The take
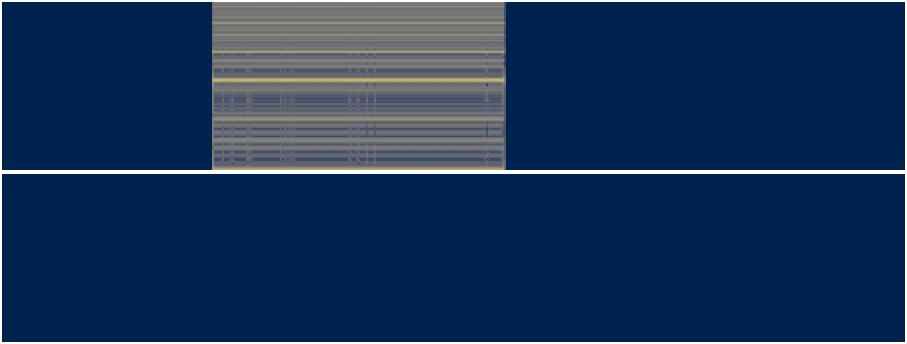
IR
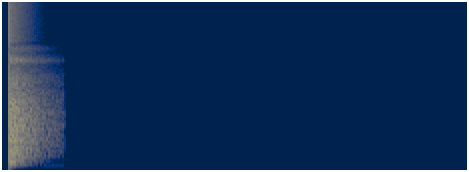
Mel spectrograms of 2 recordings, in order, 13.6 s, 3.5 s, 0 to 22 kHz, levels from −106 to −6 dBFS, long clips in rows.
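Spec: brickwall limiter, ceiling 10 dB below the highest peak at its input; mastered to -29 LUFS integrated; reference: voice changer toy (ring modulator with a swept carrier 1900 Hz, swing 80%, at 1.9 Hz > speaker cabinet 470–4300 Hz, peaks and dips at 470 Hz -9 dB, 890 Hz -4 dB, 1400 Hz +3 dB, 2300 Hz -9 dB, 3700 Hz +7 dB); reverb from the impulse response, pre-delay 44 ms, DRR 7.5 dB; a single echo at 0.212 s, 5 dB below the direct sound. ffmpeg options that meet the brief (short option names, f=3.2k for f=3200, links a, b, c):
-filter_complex "[0:a]alimiter=level_in=10dB:limit=-24dB:level=0:latency=1,volume=-10dB,aecho=1:1:212:0.562,asplit=2[a][b];[1:a]atrim=start_sample=2205,adelay=44[c];[b][c]afir=irnorm=-1:irlink=0,volume=-17dB[d];[a][d]amix=inputs=2:normalize=0,aeval=exprs='val(0)*sin(2*PI*1900*n/s+1900*0.8/1.9*sin(2*PI*1.9*n/s))':c=same,highpass=470,equalizer=f=470:t=q:w=4:g=-9,equalizer=f=890:t=q:w=4:g=-4,equalizer=f=1.4k:t=q:w=4:g=3,equalizer=f=2.3k:t=q:w=4:g=-9,equalizer=f=3.7k:t=q:w=4:g=7,lowpass=f=4.3k:w=0.5412,lowpass=f=4.3k:w=1.3066,volume=6dB"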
